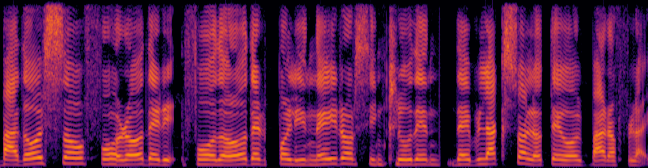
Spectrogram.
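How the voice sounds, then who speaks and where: Fairly quick, monotone speech from a woman with a Mexican accent, fairly high in pitch, with flat intonation, very even loudness, and a dry, close sound with no echo. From Mexico, Puebla. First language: Spanish. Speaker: home gardener, butterfly sanctuary keeper. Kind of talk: interview. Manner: halting.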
